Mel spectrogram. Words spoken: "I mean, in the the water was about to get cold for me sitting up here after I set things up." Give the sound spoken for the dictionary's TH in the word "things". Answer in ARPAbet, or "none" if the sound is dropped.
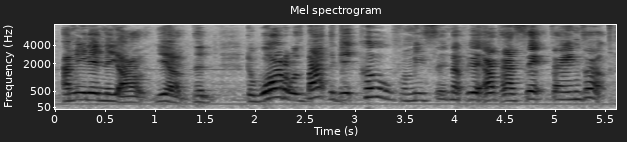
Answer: TH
